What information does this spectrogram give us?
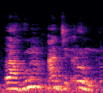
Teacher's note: Di situ ada mim sukun lahum, kemudian berhadapan dengan huruf alif ajrun, maka cara membacanya jelas, mim sukunnya jelas terbaca dan bibir tertutup sempurna. Lahum ajrun, tanpa menimbulkan bunyi dengung maupun samar. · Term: idhar syafawi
